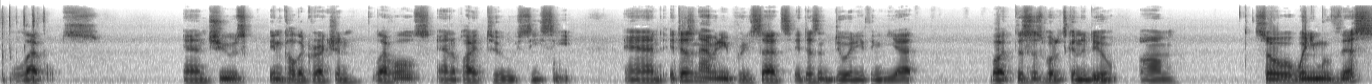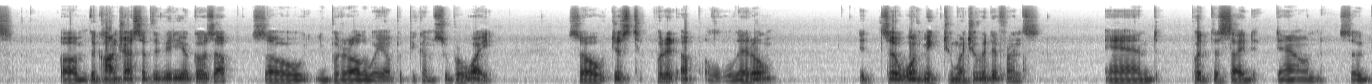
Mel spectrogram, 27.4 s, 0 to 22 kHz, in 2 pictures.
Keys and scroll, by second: 0.0-0.6 typing.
